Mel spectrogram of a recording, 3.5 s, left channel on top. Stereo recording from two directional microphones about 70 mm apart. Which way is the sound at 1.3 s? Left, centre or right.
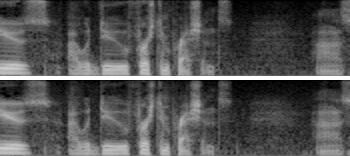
Left.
